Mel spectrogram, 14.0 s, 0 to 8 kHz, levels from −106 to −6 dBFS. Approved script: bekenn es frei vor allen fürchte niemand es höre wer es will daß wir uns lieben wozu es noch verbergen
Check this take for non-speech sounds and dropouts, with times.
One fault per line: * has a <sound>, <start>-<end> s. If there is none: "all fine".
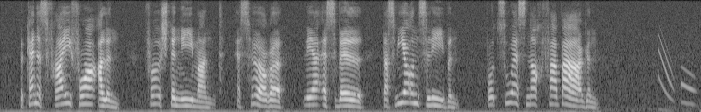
* has a chirp, 13.2-14.0 s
